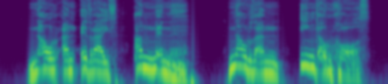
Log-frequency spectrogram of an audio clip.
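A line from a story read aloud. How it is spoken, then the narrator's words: Shouting. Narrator (Spanish): gritó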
